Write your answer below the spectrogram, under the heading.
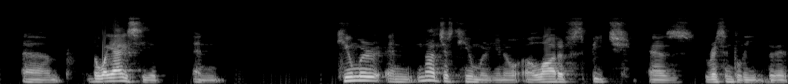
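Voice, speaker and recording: With a non-native accent, a man speaks at a medium pitch. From Europe. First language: not English. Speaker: caller. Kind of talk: casual call-in chat. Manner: hesitant, many fillers.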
